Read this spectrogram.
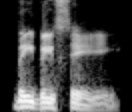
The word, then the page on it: BBC: British English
